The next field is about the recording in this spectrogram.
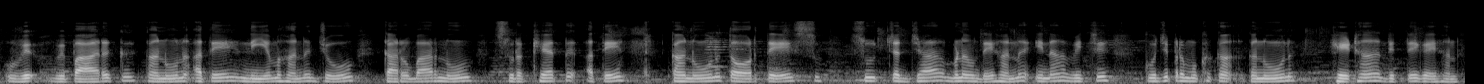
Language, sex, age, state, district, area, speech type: Punjabi, male, 18-30, Punjab, Ludhiana, urban, spontaneous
